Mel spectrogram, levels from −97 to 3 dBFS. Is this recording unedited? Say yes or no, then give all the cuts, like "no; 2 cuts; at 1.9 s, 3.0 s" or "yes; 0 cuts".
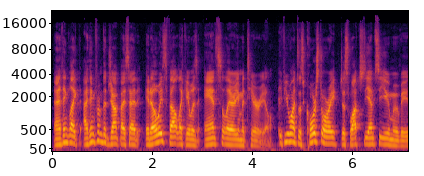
no; 2 cuts; at 4.5 s, 4.9 s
